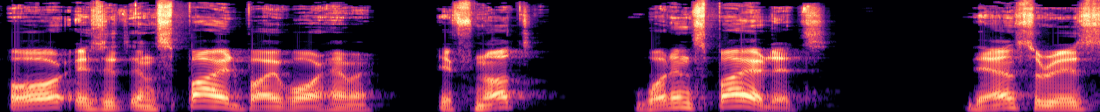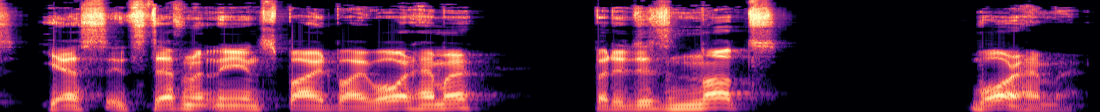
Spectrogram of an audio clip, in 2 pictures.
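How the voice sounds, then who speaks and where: A man's voice: mid-range voice, animated, normal speed. A man hosting a podcast in casual unscripted chat, thinking aloud hesitantly as he answers. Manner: hesitant, thinking aloud with frequent "you know". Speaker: podcast host and audio drama creator.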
